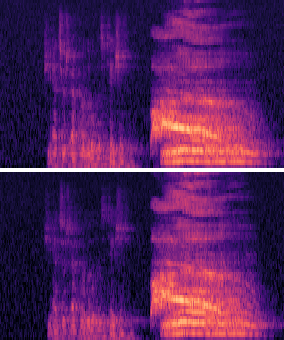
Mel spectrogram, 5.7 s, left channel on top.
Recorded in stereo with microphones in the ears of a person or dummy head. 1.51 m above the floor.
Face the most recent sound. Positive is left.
turn(degrees=-15)  # may be behind; listen again after turning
